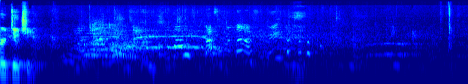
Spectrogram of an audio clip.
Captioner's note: applause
